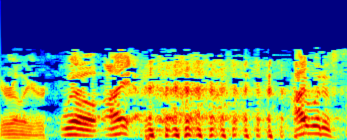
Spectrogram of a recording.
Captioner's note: laughter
